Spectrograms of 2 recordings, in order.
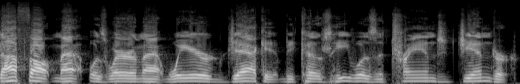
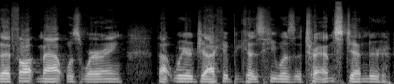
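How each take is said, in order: First: It is read in a put-on foreign accent. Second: It is read in the speaker's natural accent.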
